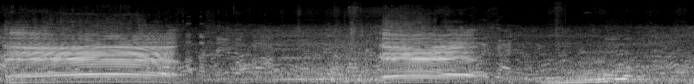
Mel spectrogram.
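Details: Dairy cows and calves of improved breed at Ambari cattle market, Dinajpur, on 15 September; two long, loud, drawn-out moos with rich harmonics, then a shorter rising low call, over a busy background of market noise.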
